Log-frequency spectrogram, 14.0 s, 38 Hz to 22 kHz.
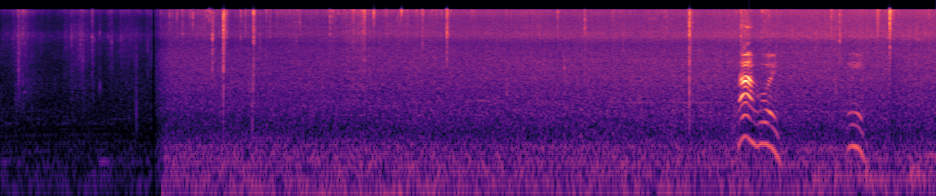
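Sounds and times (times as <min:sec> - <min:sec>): twig fire hissing and crackling: 0:00.0 - 0:14.0
sharp pops from fire: 0:02.3 - 0:08.9, 0:10.2 - 0:14.0.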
